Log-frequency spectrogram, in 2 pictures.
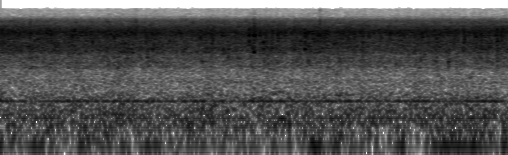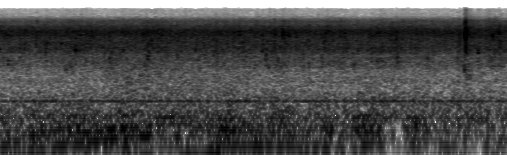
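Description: Water pouring steadily from the pool wall's spouts and splashing into the pool, with a steady hum underneath.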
